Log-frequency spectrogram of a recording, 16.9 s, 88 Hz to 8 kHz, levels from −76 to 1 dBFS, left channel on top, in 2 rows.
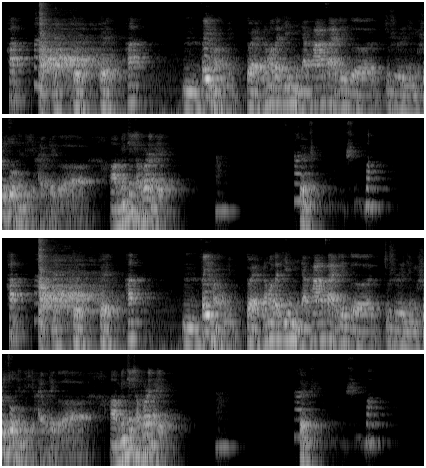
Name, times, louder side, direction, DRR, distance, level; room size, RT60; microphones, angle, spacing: sound 1, 0.7-3.6, equal, 90° right, 0.8 m, -29 dB
voice 1, 1.0-1.6 1.9-2.2 2.5-2.7 3.6-10.1 10.4-11.8 14.4-14.5, right 1 dB, 35° right, -1 dB, 0.5 m, -29 dB
voice 2, 14.3-14.6 15.3-15.8, left 3 dB, 50° left, 2 dB, 0.3 m, -39 dB
3.0 x 2.1 x 2.8 m, 0.98 s
head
